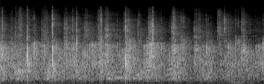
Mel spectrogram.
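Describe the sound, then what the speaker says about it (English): Applause for guests at the close of a Thanksgiving-season community talk on living with Alzheimer's: a small audience claps in a dense, steady patter at moderate loudness for a few seconds, without anyone speaking. "can I have a round of applause for my wonderful guests?"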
